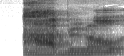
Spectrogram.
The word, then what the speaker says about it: hablo: Camino Hatano H Akshay the H is always completely silent Oh den Hospital alcohol hablo espanol @e right PE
